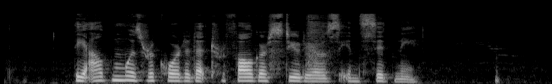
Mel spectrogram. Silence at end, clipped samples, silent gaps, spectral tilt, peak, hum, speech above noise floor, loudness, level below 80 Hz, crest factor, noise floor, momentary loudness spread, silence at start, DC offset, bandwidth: 0.55 s; under 0.1%; none; -6 dB/octave; -2 dBFS; none; 42 dB; -23 LUFS; -60 dBFS; 22 dB; -64 dBFS; 10 LU; 0.75 s; under 0.1%; 11.5 kHz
